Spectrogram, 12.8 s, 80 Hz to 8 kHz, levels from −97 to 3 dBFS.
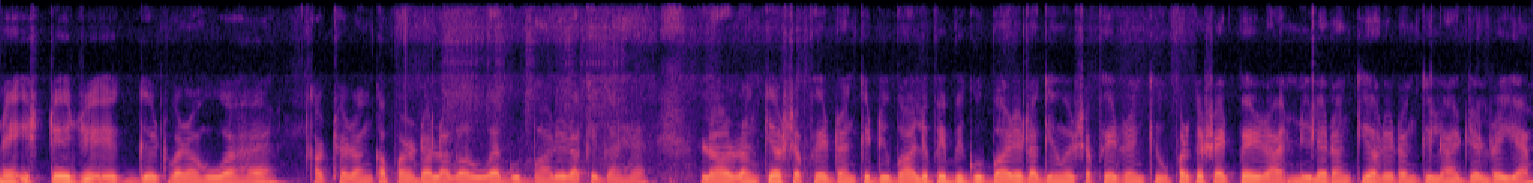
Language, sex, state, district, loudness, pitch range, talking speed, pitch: Hindi, male, Bihar, Sitamarhi, -30 LUFS, 130-140 Hz, 230 wpm, 135 Hz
